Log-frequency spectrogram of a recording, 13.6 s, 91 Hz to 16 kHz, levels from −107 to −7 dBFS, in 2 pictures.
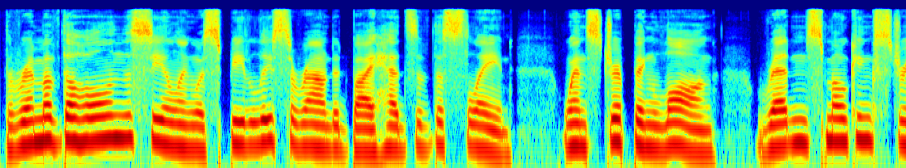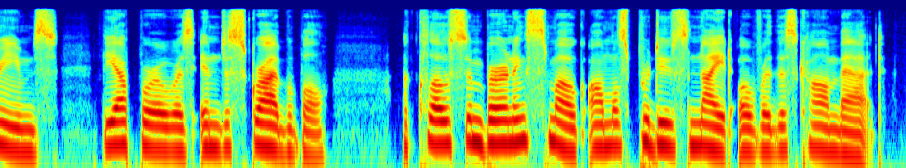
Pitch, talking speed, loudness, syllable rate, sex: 180 Hz, 170 wpm, -18 LUFS, 5.0 syllables/s, female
